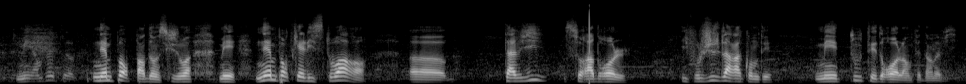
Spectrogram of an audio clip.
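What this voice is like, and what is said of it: Provençal French accent. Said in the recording (French): “j'entends un accent ... je suis un Provençal, et j'ai jamais voulu enlever mon accent”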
